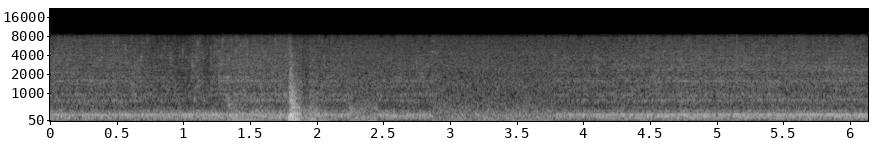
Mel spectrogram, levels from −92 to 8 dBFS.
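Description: A short stall from a late packet hits this recording of everyday sounds at 1.88–1.96 s: a packet arrived late, the jitter buffer ran dry, and the receiver held the last sound for 60 ms with a slight buzz or dip before resuming exactly where it left off, losing nothing. Call audio freezes follow at 2.24–2.47 s (210 ms) and 2.87–3.79 s (900 ms). Each time the sound turns into a decaying buzz or hiss rather than silence, then picks up from the same point. Packets were likely delayed in transit, emptying the buffer, so gaps are inserted while nothing is lost. The call codec's band limit of about 8 kHz is present throughout.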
